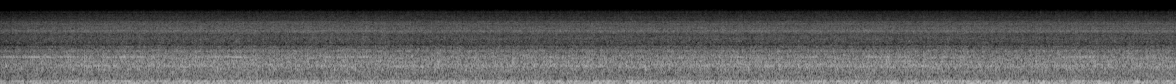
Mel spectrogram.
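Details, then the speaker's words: 1988 Jeep Wrangler YJ Sahara 4.2 inline-six, idle mixture being adjusted toward about 19 inHg vacuum: low, smooth, even idle with steady rumble, no stumbles or hunting over twelve seconds; running pretty nicely. "that gets us right at about 19 but I mean here's why I don't want to dig in into this hard she's running pretty darn nice"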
